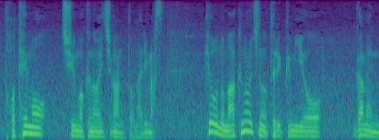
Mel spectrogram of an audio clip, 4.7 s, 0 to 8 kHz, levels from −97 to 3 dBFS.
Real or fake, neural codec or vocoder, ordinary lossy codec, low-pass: real; none; none; none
